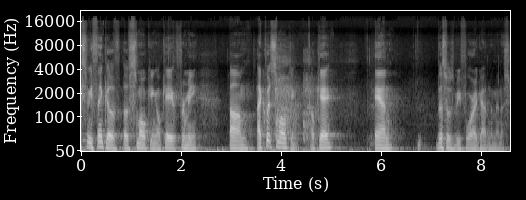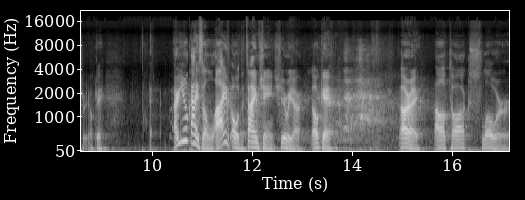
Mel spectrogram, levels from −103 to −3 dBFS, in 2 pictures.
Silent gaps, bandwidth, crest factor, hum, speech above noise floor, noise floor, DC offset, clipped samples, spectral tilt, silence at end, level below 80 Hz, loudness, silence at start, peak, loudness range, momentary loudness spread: none; 18 kHz; 24 dB; none; 31 dB; -60 dBFS; under 0.1%; under 0.1%; -4.5 dB/octave; 0 s; -52 dBFS; -29 LUFS; 0 s; -6 dBFS; 11 LU; 17 LU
